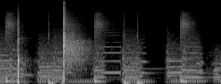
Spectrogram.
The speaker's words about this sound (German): Wenn du geklatscht hast, dann hat es geklappt.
